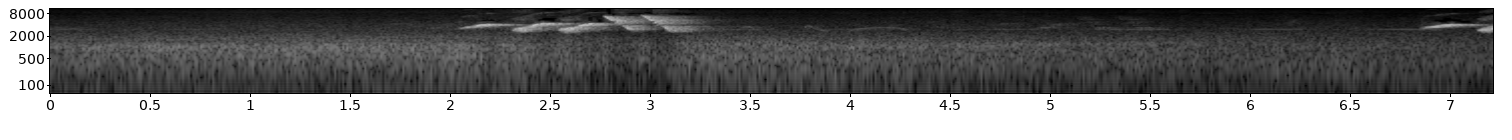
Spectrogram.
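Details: Tui tui fibra style song from a caged collared seedeater used to train birds: a second-long run of rising whistles and quick twitters over steady background hum, with a new phrase beginning after about four seconds.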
